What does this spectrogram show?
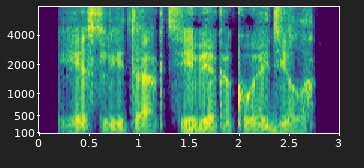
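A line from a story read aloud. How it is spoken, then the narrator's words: Grumbling vagrant. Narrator (Russian): проворчал бродяга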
